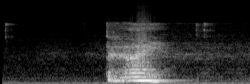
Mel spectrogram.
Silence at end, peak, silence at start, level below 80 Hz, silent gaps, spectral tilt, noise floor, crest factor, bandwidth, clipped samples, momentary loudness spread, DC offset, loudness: 0.7 s; 0 dBFS; 1.05 s; -40 dBFS; none; -8 dB/octave; -45 dBFS; 14 dB; 7.4 kHz; 1%; 16 LU; under 0.1%; -10 LUFS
